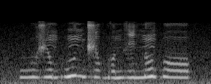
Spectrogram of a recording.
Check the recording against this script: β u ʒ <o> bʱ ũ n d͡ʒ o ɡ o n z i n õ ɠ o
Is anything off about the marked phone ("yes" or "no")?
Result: yes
